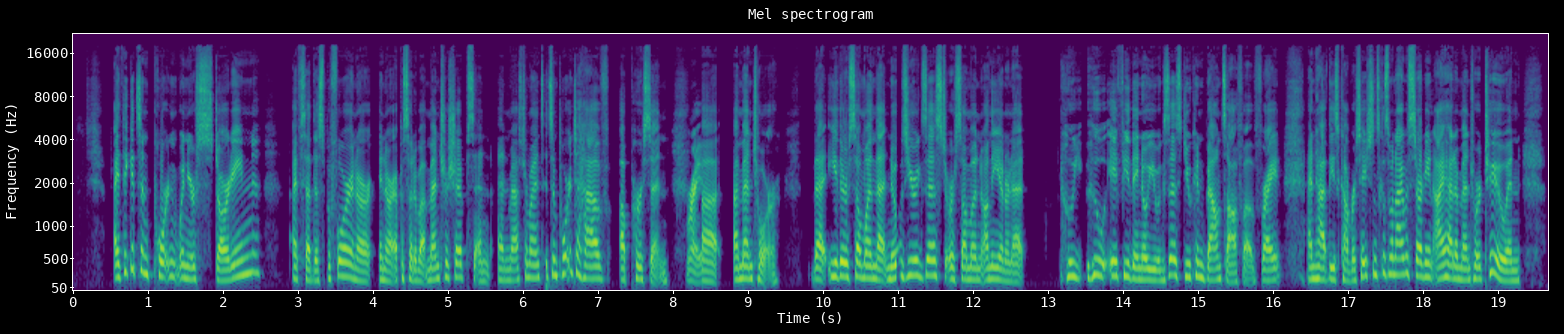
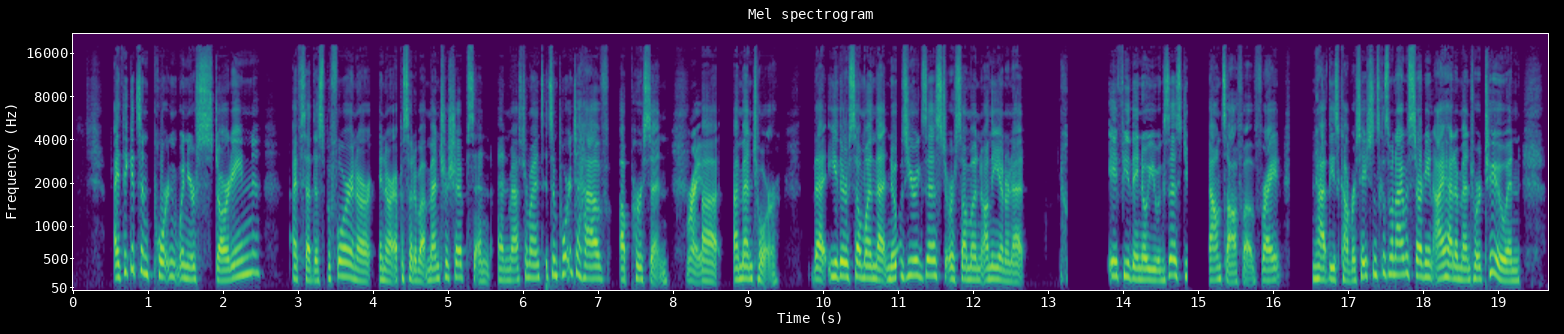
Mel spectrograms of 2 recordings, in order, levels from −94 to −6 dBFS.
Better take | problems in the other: first | audio cutting out; at 13 s for 0.5 s, at 15 s and at 16 s

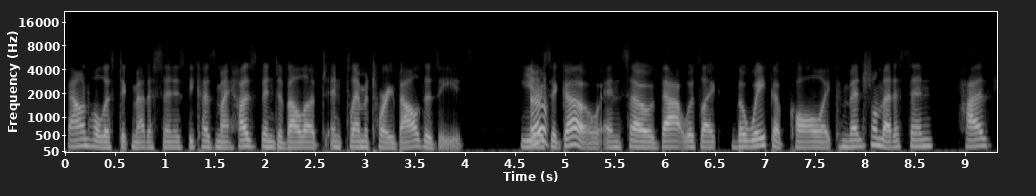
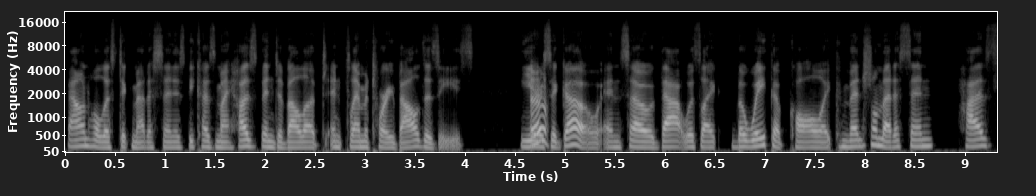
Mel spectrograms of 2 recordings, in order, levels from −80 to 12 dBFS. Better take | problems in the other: second | muffled; slightly; fading above 2 kHz

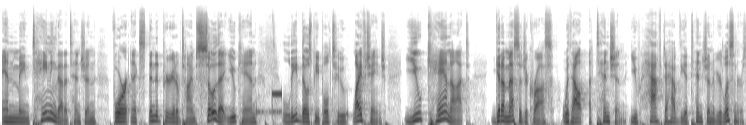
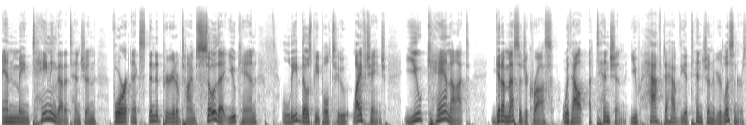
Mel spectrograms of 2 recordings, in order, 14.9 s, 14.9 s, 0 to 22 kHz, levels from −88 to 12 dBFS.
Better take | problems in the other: second | alarm; noticeable; at 5 s; peak 4 dB below the speech

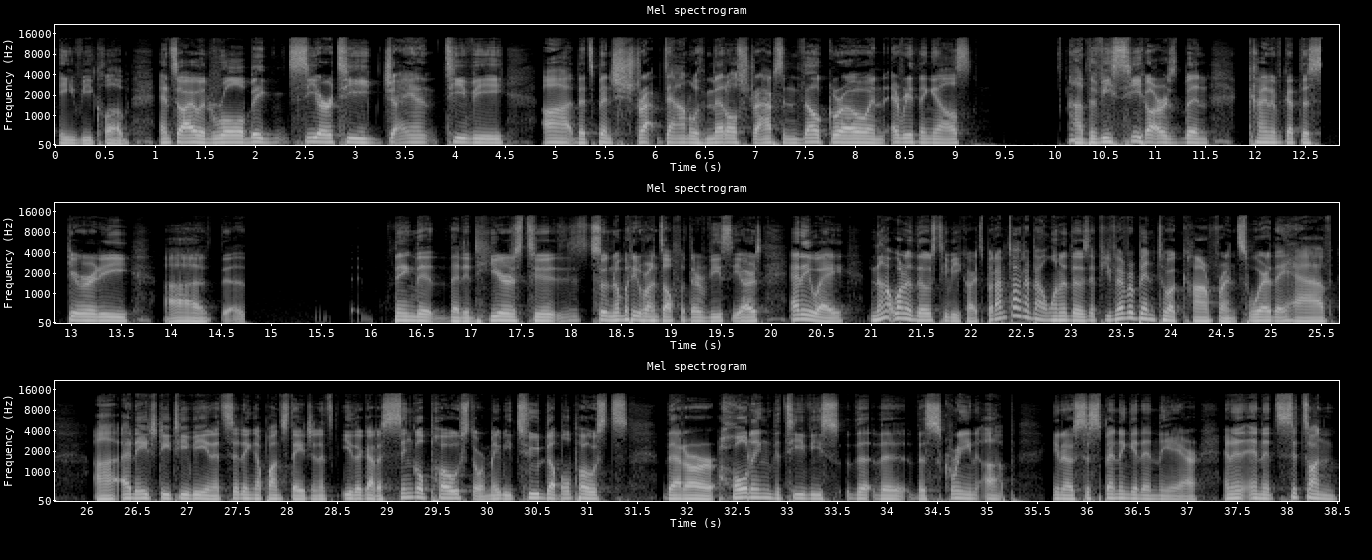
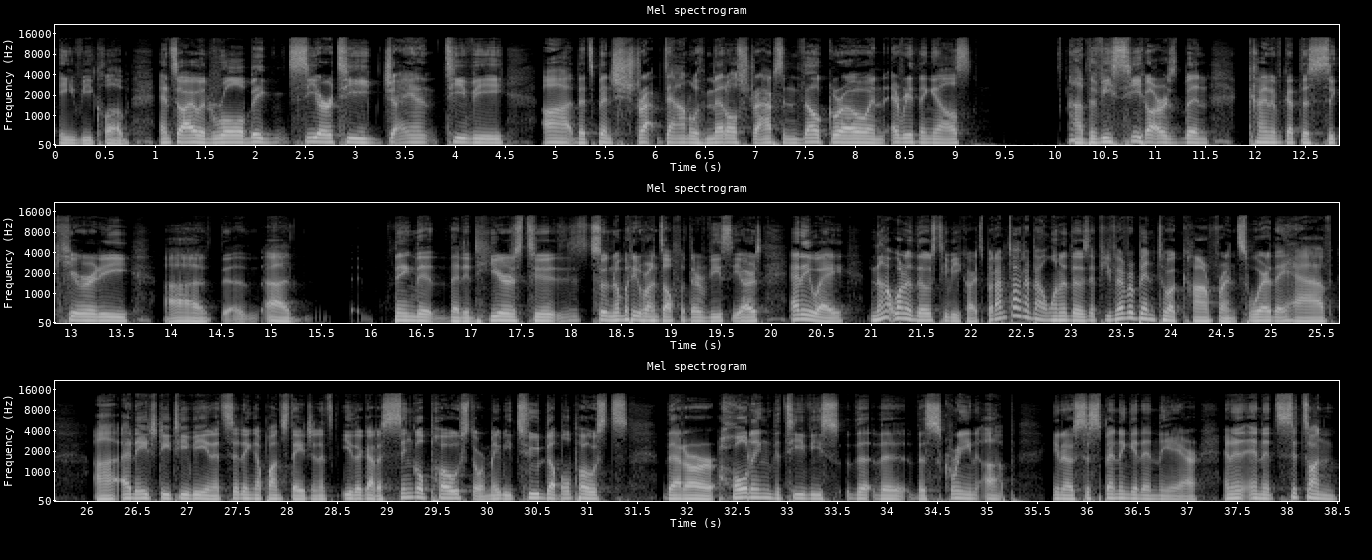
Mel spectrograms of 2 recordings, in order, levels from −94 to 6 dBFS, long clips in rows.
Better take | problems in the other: second | audio cutting out; at 13 s and at 15 s for 0.5 s

